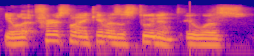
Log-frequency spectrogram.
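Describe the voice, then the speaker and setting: A man's voice: fairly high pitch, a little fast. Syrian man answering in an interview. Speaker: interview guest, musician working with NGOs.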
